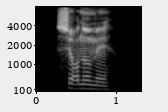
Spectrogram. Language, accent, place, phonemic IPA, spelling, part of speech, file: French, France, Lyon, /syʁ.nɔ.me/, surnommer, verb, LL-Q150 (fra)-surnommer.wav
- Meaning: to nickname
